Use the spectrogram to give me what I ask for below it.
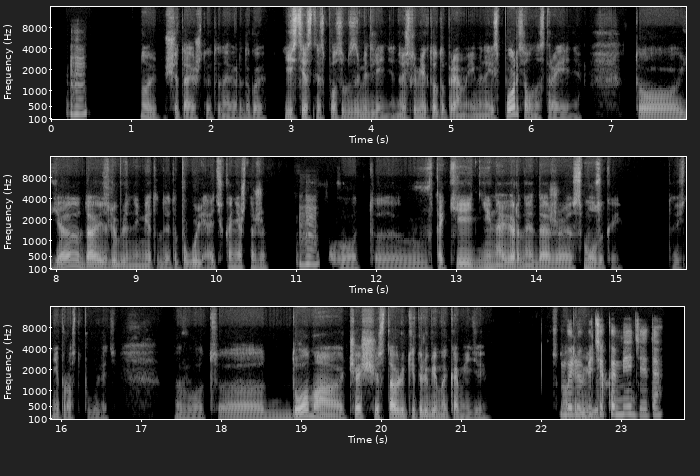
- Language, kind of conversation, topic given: Russian, unstructured, Как ты обычно справляешься с плохим настроением?
- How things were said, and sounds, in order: tapping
